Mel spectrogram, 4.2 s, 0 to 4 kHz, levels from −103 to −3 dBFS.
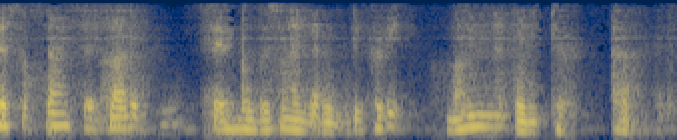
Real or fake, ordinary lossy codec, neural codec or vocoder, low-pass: fake; AAC, 16 kbps; codec, 44.1 kHz, 0.9 kbps, DAC; 3.6 kHz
